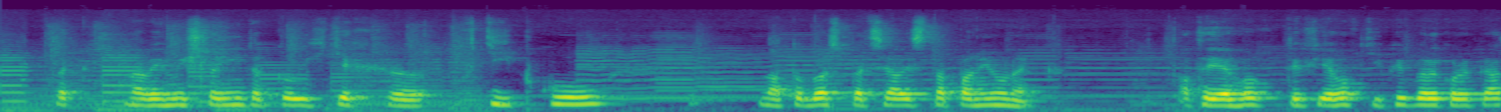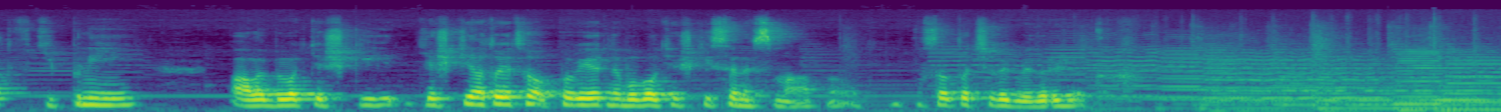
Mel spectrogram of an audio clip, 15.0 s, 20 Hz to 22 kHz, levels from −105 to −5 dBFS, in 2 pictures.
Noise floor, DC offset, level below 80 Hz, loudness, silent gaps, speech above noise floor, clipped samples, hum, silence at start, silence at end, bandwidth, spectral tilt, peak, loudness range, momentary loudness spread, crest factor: -51 dBFS; under 0.1%; -54 dBFS; -21 LUFS; none; 30 dB; under 0.1%; none; 0 s; 0 s; 12 kHz; -6 dB/octave; -2 dBFS; 6 LU; 19 LU; 20 dB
